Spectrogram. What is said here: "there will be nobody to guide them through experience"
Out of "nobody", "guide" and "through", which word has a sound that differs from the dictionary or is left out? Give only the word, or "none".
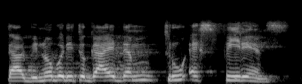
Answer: through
